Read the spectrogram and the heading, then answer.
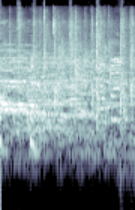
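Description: An audience cheers and whoops in a steady, dense wash of crowd noise that holds at an even loudness for the whole stretch, with a few scattered claps mixed in.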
